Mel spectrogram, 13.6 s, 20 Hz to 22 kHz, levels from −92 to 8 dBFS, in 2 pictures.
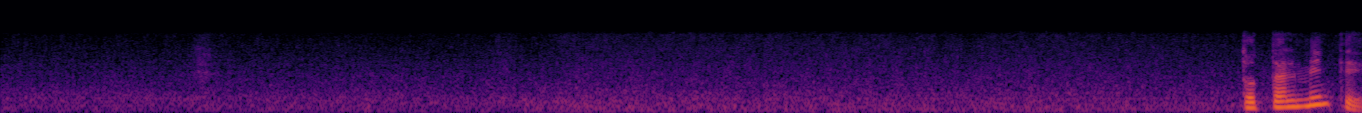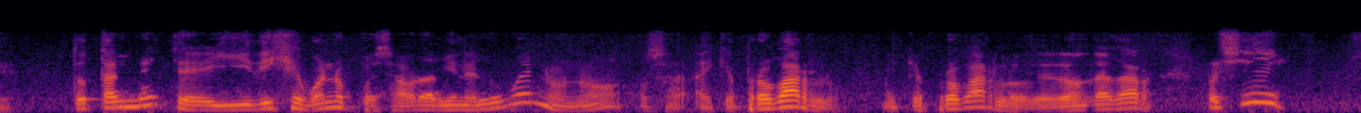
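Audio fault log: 11.21–11.54 s, speech suppressed in double talk: across this third of a second the speech sinks in level, dipping by about 10 dB at its lowest, and in total roughly 150 ms of it is pulled down rather than one clean gap. The likely cause is an echo canceller that, faced with both sides talking at once, could not tell the near talker from the returning loudspeaker echo and attenuated everything together.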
